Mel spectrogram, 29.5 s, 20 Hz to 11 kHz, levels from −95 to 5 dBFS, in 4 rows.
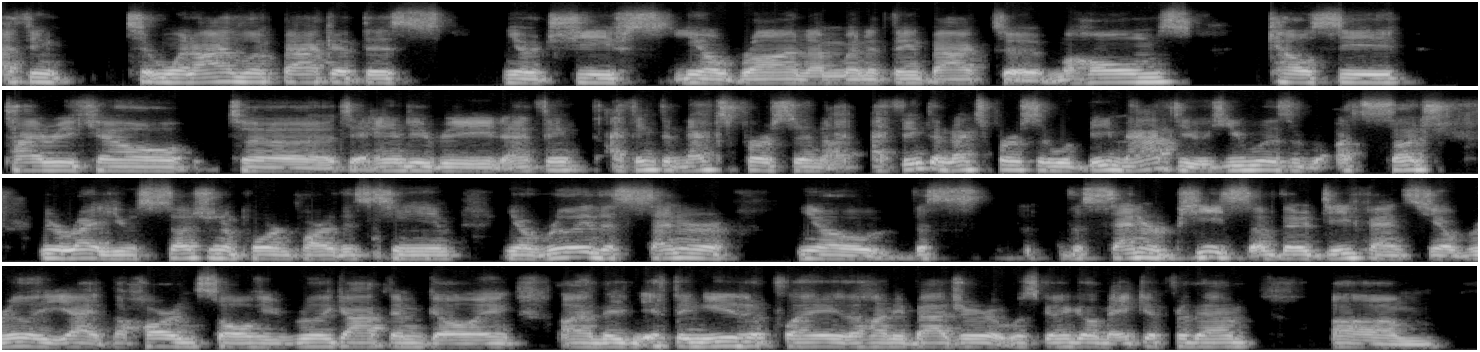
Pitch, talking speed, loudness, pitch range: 120 Hz, 220 wpm, -24 LUFS, 110-130 Hz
